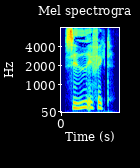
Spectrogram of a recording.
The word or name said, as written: SIDEEFFEKTERNES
